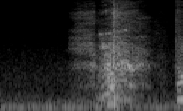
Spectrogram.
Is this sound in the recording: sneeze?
yes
